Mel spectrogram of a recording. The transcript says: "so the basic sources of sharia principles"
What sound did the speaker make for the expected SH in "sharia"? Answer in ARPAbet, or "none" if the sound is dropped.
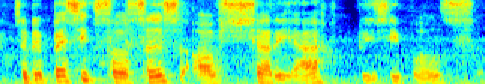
SH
